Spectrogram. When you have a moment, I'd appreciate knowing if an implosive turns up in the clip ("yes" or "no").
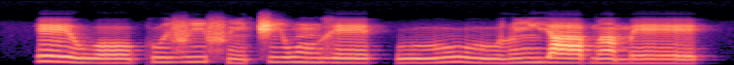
no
